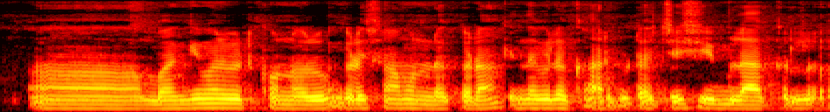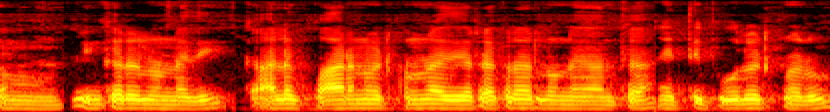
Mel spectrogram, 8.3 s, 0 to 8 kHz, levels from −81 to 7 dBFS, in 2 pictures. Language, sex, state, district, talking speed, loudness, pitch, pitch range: Telugu, male, Andhra Pradesh, Srikakulam, 175 wpm, -17 LUFS, 110 Hz, 105-115 Hz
